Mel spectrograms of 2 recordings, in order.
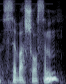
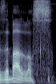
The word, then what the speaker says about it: Ceballos: Nasz najlepszy deblista Łukasz Kubot w parze z Argentyńczykiem Horacio Ceballosem. Tu taka ciekawostka. Jak byśmy czytali po polsku, to będzie Zeballos. Obok mnie siedzi Argentyńczyk. Spytałem się, jak wymawia się to nazwisko i wymawia się zupełnie inaczej. Ceballos.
